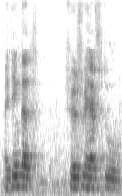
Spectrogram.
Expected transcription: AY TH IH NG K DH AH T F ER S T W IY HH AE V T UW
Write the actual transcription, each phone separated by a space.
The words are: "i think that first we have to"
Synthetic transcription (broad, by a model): AY T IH NG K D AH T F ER S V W IY HH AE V T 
